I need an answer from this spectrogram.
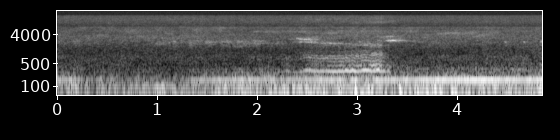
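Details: Many bumblebees on scabiosa flowers in a dacha garden plot in Germany: a steady low droning buzz runs throughout, with a brief louder harmonic-rich buzz rising and falling near the three-second mark.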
